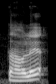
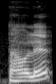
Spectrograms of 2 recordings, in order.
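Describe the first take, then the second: No difference in how they are said.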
